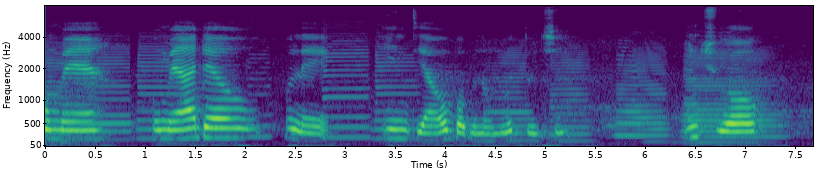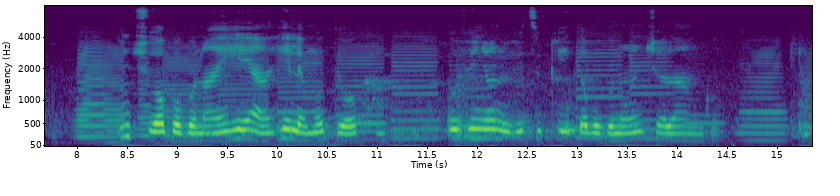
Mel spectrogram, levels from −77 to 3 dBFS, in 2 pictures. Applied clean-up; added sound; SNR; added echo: none; Wind instrument, woodwind instrument; 17 dB; none.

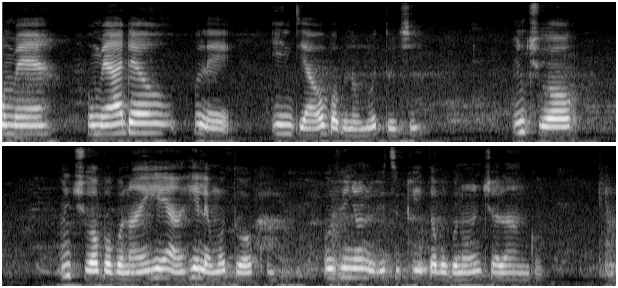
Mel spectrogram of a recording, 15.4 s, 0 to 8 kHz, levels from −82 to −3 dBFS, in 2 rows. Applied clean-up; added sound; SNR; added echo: none; none; none; none.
